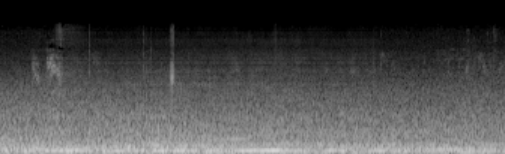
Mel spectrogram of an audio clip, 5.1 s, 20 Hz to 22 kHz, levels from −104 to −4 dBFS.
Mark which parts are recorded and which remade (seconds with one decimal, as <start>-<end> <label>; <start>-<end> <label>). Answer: 0.0-0.7 recorded; 0.7-3.8 remade; 3.8-5.1 recorded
